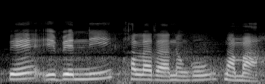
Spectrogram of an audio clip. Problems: constant background noise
